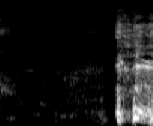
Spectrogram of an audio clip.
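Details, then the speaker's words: A young child who has learned to fake cough gives one short, voiced, deliberate cough after a quiet pause; an imitated, voluntary cough rather than illness. "olivia has learned how to fake cough olivia that's"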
